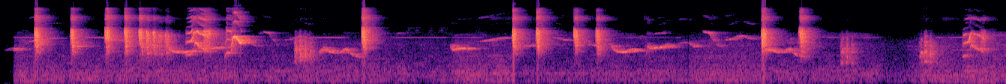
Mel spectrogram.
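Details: Oriental magpie-robin, a lure recording meant to prompt silent magpie-robins to sing; loud harsh broadband chacks mixed with sliding whistled notes around the upper-middle range, delivered in quick bursts with short pauses.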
